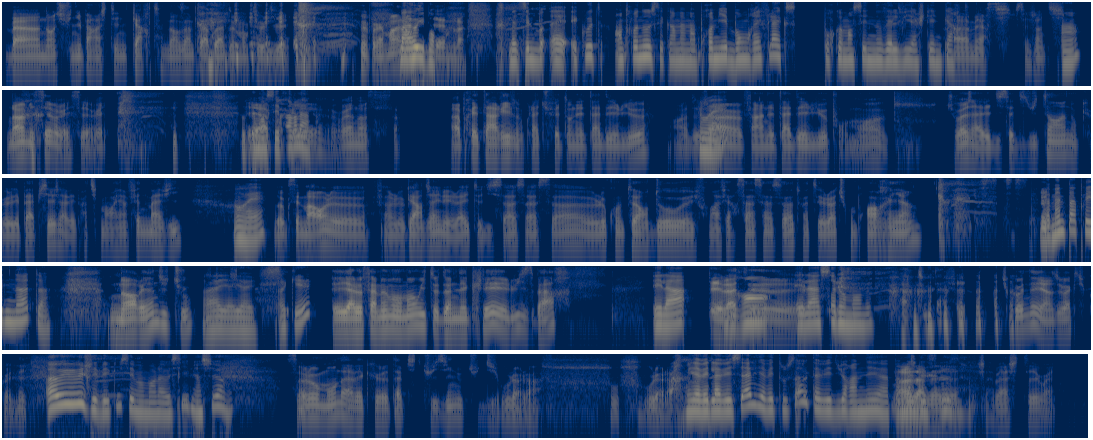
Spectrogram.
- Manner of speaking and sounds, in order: laugh; chuckle; chuckle; sigh; chuckle; chuckle; other background noise; chuckle; laugh; chuckle; sigh; chuckle
- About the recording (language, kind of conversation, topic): French, podcast, Comment as-tu vécu ton départ du foyer familial ?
